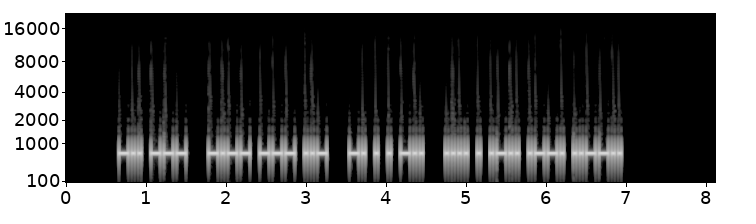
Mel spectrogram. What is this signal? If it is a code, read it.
Morse code, heard as a keyed tone, about 32 wpm, 700 Hz. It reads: DO YOU NEED HELP?
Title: Sentences from Top 1000 Words - Review Part 1 - 30wpm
